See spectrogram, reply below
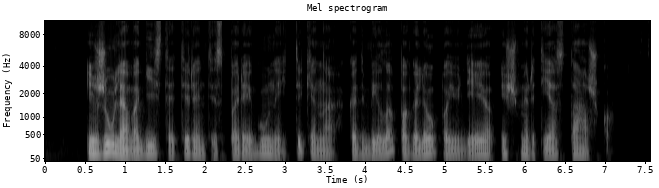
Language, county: Lithuanian, Klaipėda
